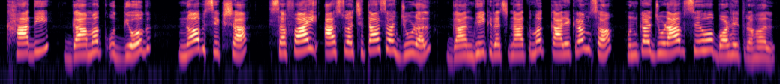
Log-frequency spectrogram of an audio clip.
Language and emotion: Maithili, neutral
